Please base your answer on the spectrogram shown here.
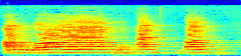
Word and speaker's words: اللہ اکبر: تو اس کا درست جو ہے وہ تلفظ ہے اللہ اکبر. یہ اب میں دہراتا ہوں، آپ نے میرے ساتھ دہرانا ہے. اللہ اکبر، پر کرنا ہے، لفظ اللہ اسم جلال کو پر پڑھنا ہے.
